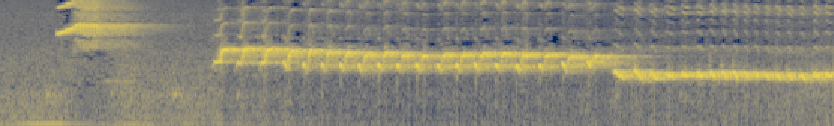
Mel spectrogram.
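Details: White-rumped shama from West Aceh, described as rare, gives a brief high note, then a long sustained whistle with a fine rapid flutter that abruptly drops to a lower, steady held tone.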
